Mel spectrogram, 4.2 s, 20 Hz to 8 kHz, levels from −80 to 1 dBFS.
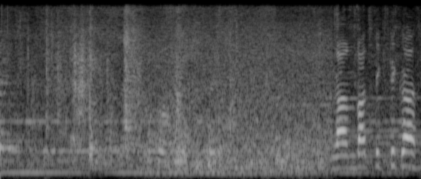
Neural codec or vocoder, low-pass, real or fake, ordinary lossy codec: none; 7.2 kHz; real; none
